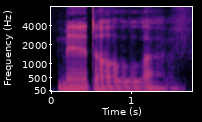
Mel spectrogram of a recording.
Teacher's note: middle 结尾你的舌尖要顶上颚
